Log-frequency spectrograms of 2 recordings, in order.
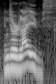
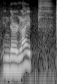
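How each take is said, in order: Both takes have the same delivery.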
